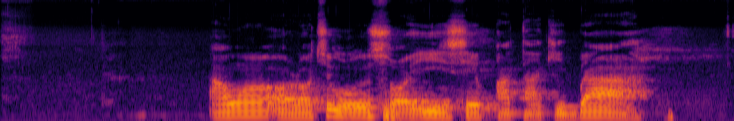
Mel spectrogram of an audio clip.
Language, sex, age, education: Yoruba, male, 15-29, tertiary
